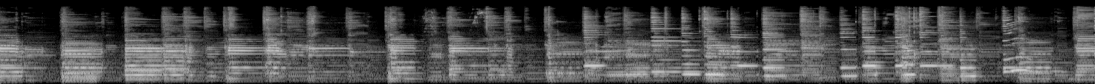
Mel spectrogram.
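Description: Two guitars jamming together: a lead line picked on a steel-string acoustic guitar over strummed chords, with notes struck several times a second.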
